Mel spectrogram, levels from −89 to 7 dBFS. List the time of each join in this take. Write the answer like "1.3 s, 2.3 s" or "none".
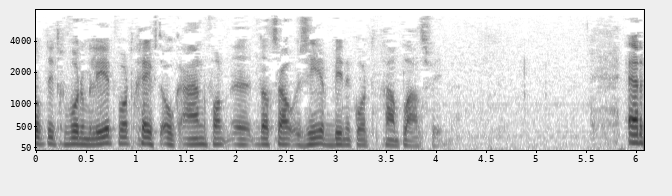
none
